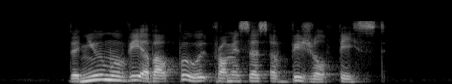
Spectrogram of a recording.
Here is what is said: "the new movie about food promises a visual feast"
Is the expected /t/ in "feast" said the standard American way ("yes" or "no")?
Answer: yes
